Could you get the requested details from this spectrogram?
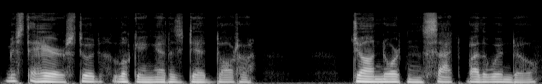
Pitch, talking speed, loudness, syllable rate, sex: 115 Hz, 155 wpm, -18 LUFS, 4.2 syllables/s, male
